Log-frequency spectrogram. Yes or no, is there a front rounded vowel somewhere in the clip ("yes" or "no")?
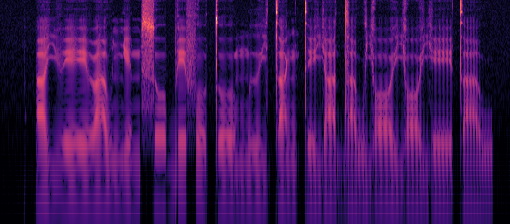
no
